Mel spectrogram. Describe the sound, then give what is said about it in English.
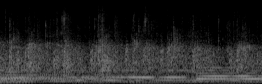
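A church audience claps in a dense, steady burst of applause as a clap offering to the Lord during a sermon, filling the whole stretch, with sustained keyboard or organ notes held underneath and no one speaking. “Somebody give the Lord a good clap offering.”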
